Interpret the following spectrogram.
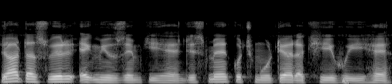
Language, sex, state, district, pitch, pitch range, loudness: Hindi, male, Arunachal Pradesh, Papum Pare, 105 Hz, 100-120 Hz, -20 LUFS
